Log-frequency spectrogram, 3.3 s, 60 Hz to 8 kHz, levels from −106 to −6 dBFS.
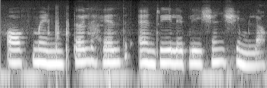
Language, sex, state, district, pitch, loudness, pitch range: Hindi, female, Himachal Pradesh, Shimla, 240 Hz, -13 LUFS, 215-250 Hz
